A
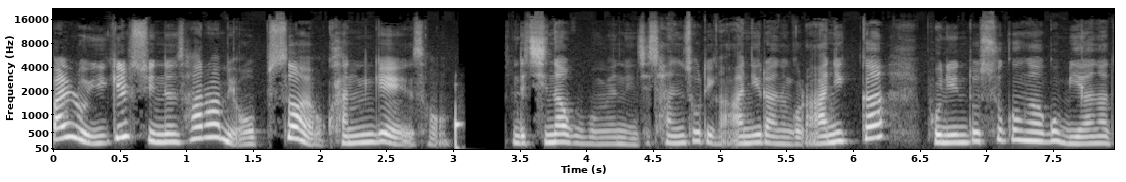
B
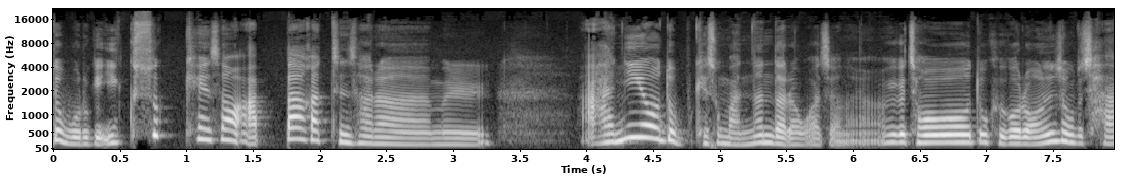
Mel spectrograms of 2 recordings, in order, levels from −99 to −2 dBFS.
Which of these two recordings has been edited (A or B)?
A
